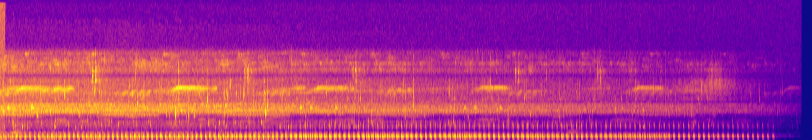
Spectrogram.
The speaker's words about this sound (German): Uns gefällt die braune Kröte. Wenn es sie nicht gäbe, wer sollte dann im Wiesenkonzert die Pauke schlagen?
